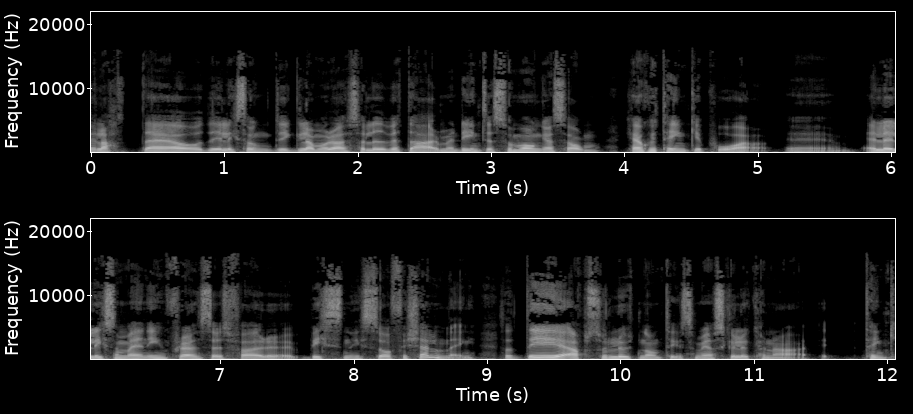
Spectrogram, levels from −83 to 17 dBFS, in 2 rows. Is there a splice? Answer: yes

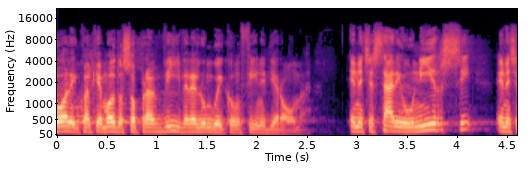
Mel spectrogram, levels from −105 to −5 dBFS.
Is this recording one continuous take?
yes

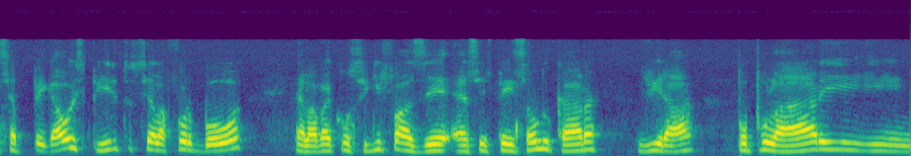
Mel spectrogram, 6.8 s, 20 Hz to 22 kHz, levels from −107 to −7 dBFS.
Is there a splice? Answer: no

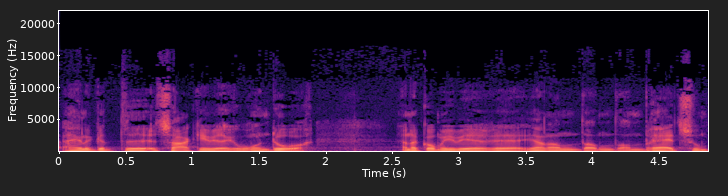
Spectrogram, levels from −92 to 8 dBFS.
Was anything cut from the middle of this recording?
no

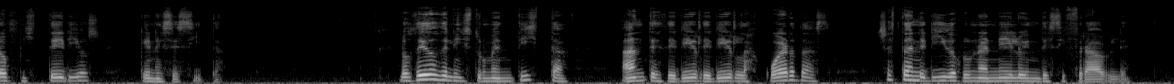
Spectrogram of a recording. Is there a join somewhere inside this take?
yes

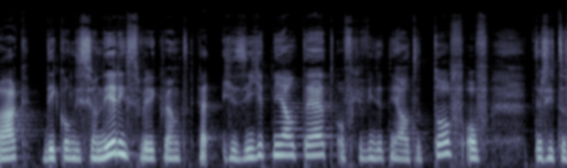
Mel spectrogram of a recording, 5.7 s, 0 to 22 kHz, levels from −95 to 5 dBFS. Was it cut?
yes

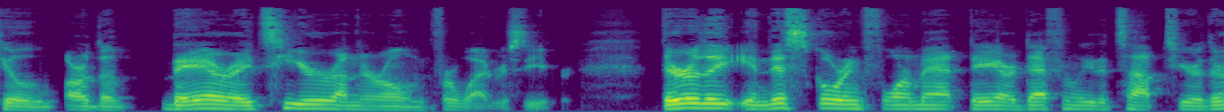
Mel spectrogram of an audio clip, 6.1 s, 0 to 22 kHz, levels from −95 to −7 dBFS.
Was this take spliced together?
no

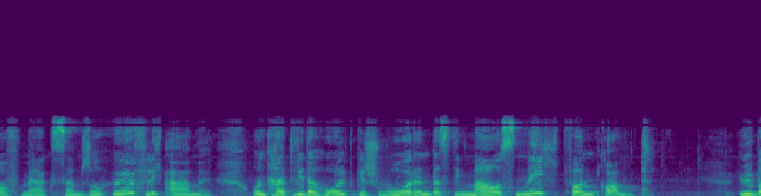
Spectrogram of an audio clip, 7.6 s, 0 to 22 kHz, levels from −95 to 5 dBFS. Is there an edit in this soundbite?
yes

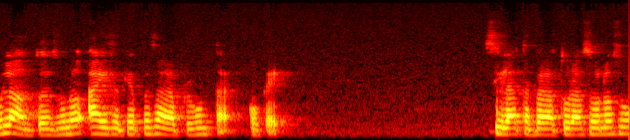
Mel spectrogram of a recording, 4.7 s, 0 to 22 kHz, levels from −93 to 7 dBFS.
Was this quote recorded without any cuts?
no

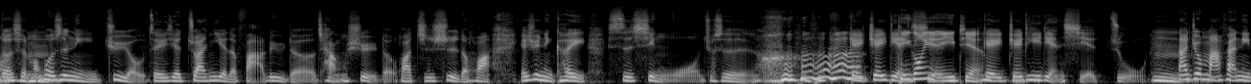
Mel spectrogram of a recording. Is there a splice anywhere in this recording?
yes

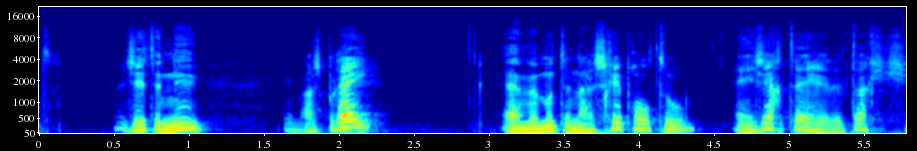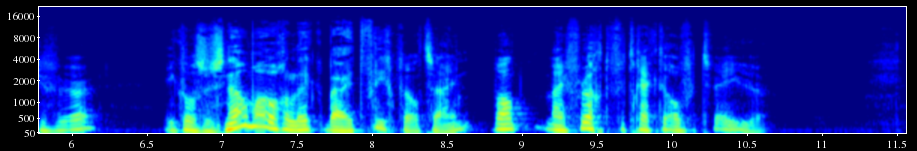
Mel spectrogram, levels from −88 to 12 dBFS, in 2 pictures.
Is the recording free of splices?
yes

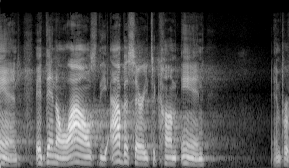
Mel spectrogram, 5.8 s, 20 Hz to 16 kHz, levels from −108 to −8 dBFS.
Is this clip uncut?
yes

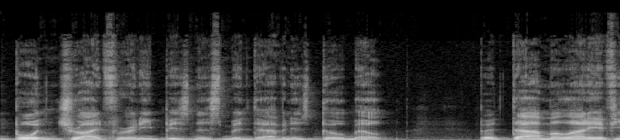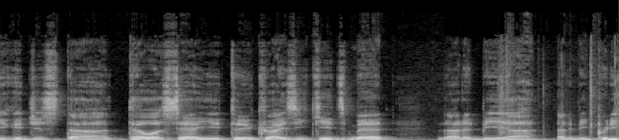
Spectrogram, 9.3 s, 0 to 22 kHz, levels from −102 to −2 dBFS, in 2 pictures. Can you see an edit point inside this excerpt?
no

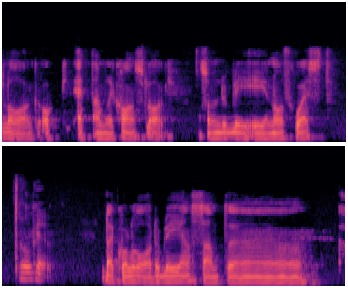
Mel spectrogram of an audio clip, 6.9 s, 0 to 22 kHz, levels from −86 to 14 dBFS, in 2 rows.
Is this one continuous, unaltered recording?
yes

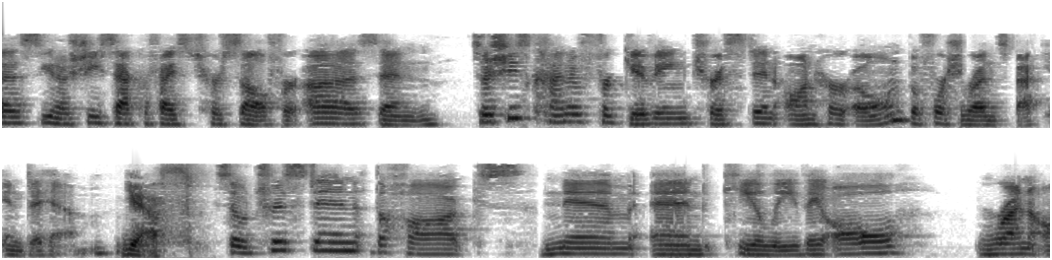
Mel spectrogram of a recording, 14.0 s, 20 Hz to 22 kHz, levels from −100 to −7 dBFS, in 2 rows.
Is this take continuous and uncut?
no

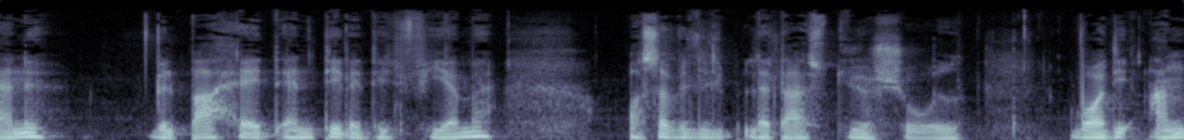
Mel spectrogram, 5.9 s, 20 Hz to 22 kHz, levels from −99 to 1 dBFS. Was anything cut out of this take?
no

